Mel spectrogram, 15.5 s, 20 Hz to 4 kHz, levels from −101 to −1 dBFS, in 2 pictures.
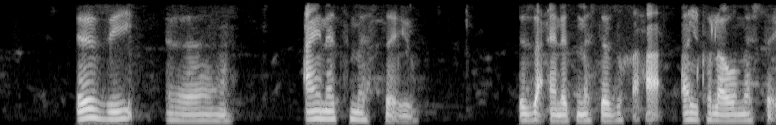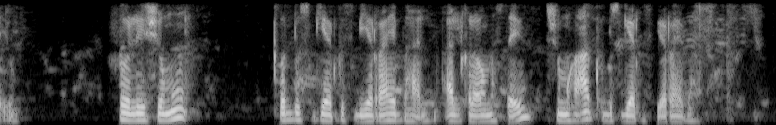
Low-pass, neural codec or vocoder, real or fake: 3.6 kHz; none; real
